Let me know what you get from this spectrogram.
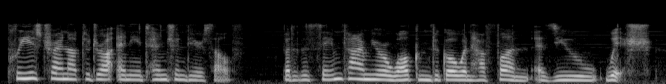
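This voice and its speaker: A woman's voice: mid-range voice, fairly even intonation, moderate pace, a little mellow, no echo, natural voice. Lady acting as stern crew leader in a tabletop game, firm and formal, slightly dull audio. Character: stern female crew leader giving orders.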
